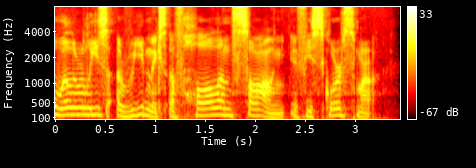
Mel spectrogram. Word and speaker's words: Haaland: You pronounce Haaland like Haaland? Yeah, it's A is an O in Norwegian. It's a different sound.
